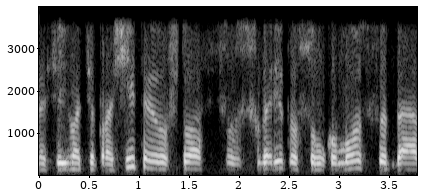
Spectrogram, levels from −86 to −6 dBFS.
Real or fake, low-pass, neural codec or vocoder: fake; 3.6 kHz; vocoder, 44.1 kHz, 128 mel bands every 256 samples, BigVGAN v2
